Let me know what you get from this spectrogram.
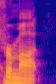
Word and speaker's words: Fermat: It's pronounced Fermat.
